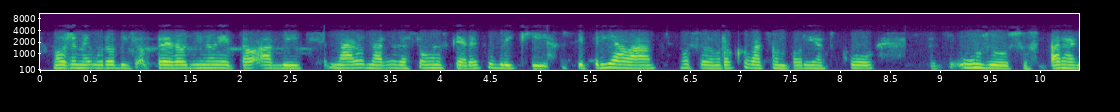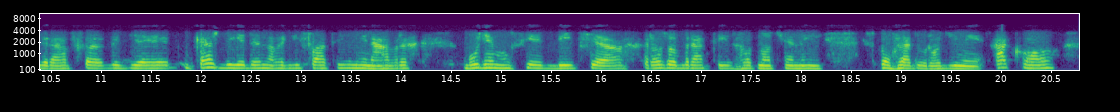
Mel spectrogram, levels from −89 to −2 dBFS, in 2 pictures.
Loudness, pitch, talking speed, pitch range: -19 LUFS, 180 Hz, 95 wpm, 175-190 Hz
